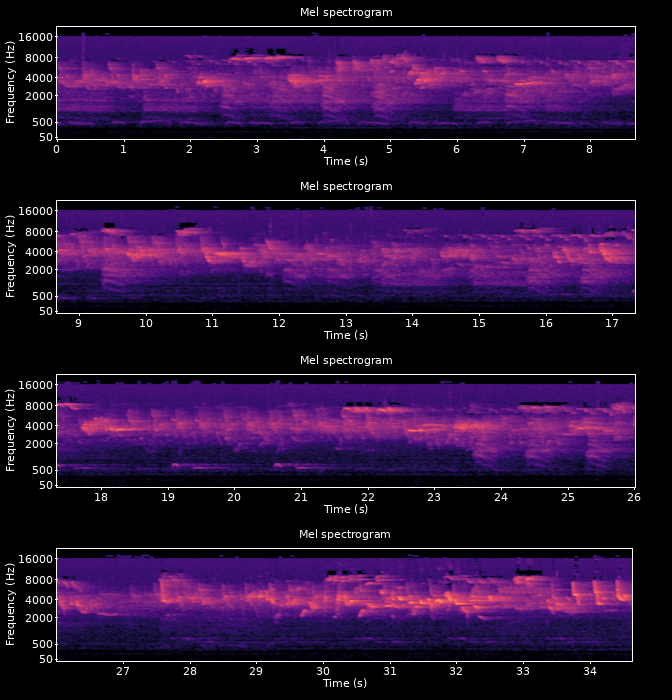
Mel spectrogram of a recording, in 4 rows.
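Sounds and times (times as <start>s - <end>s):
bird chorus: 0.0s - 34.6s.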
